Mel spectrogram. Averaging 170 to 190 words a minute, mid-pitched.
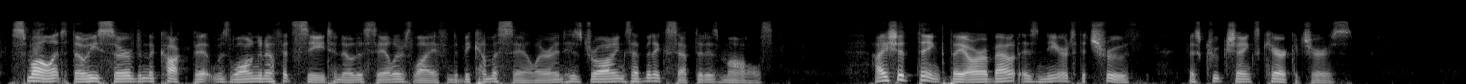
No: average, 180 wpm; low, 120 Hz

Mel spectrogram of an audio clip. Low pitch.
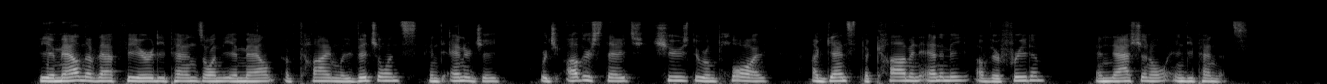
No: medium, 155 Hz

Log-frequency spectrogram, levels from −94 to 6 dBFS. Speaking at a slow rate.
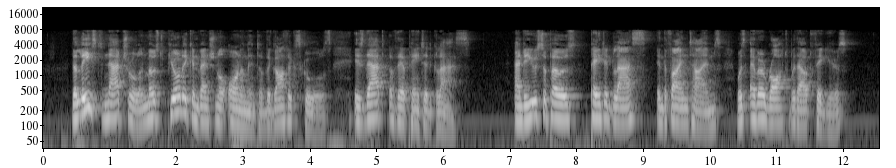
No: average, 160 wpm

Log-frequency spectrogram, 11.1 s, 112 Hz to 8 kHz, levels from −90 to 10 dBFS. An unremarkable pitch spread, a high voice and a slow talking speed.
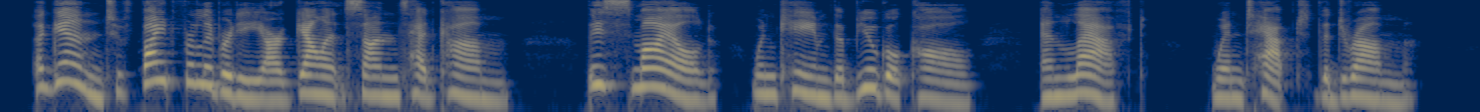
Yes: average, 4.7 semitones; high, 210 Hz; slow, 125 wpm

